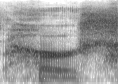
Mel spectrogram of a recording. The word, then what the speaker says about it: Hirsch: Ty, what is your last name and how do you say it right? – It's Hirsch. – Hirsch. – Like Hershey's, like the candy.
